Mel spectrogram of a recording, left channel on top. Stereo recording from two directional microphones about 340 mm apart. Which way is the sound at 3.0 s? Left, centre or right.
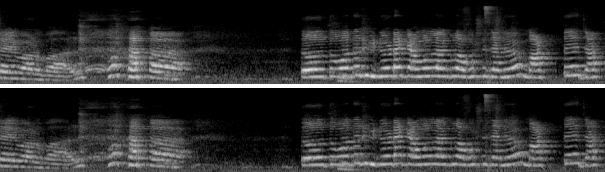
Centre.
